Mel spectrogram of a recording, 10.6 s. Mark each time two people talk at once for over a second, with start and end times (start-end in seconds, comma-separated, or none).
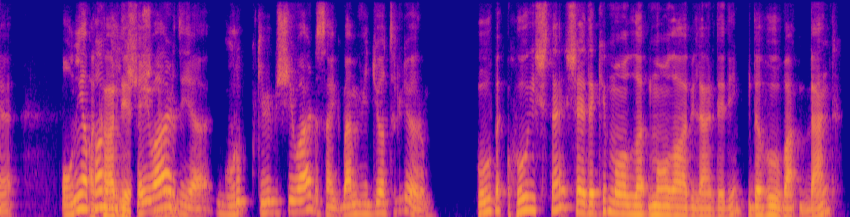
1.1-2.3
